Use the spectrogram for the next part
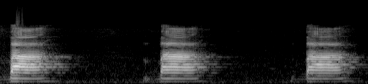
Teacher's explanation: একসাথে লেগে, উপরের ঠোঁট এবং নিচের ঠোঁট একসাথে লাগবে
